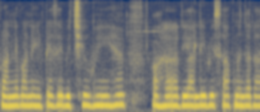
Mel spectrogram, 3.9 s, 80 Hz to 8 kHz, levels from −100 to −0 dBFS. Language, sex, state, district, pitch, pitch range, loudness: Hindi, female, Uttar Pradesh, Lalitpur, 205 Hz, 200-210 Hz, -13 LUFS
